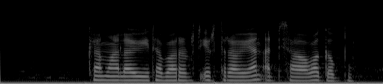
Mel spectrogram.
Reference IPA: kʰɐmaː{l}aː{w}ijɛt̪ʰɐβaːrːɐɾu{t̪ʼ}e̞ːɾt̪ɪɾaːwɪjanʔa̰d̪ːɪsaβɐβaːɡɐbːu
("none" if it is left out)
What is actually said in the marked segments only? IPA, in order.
l, w, t̪

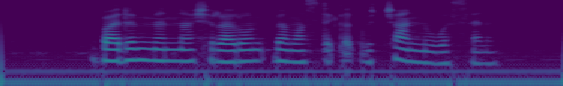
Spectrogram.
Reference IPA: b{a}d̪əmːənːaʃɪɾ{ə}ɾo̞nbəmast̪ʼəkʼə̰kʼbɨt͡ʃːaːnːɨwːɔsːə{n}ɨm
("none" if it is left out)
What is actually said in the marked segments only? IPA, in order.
a, a, n

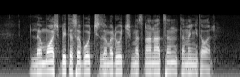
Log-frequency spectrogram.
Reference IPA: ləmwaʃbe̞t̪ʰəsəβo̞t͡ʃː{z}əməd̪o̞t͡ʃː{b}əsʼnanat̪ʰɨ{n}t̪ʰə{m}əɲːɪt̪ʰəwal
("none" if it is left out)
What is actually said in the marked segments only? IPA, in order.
z, m, n, m

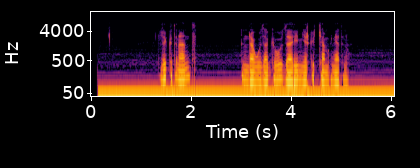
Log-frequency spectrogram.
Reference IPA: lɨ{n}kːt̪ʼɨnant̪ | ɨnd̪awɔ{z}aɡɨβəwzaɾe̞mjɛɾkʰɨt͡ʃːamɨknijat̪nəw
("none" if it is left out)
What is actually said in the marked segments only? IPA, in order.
none, z

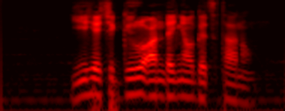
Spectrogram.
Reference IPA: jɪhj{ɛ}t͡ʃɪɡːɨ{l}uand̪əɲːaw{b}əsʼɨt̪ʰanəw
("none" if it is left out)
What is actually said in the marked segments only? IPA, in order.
ɛ, ɾ, ɡ

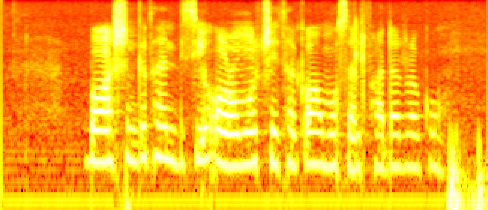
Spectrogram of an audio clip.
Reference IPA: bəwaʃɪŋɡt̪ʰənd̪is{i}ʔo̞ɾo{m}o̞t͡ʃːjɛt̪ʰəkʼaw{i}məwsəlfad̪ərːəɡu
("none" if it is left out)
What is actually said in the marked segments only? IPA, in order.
i, m, a

